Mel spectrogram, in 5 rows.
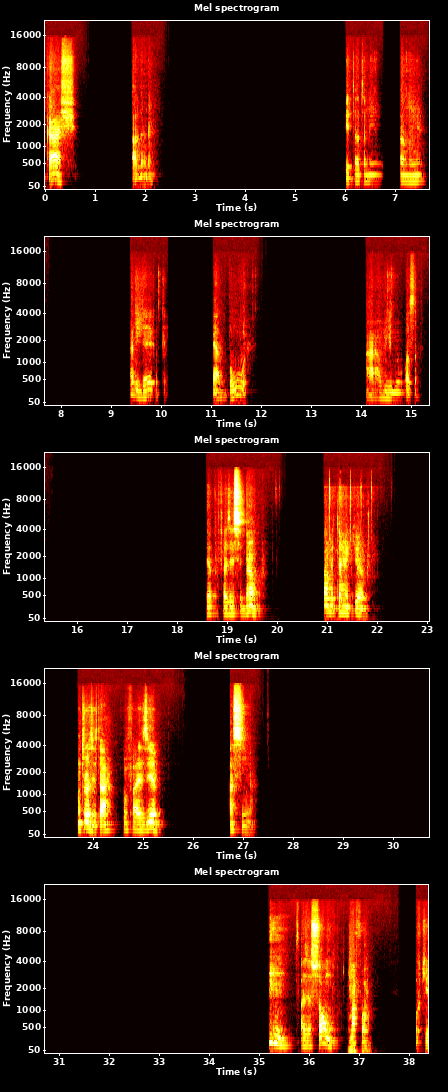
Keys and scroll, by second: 20.0 ctrl+z, 20.2 ctrl+z, 20.4 ctrl+z.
